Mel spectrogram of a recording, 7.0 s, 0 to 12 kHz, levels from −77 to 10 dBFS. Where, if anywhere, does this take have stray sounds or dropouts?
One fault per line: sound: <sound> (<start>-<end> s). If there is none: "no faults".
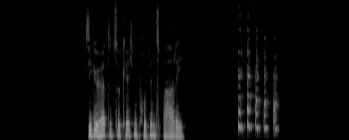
sound: laugh (4.8-5.6 s)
